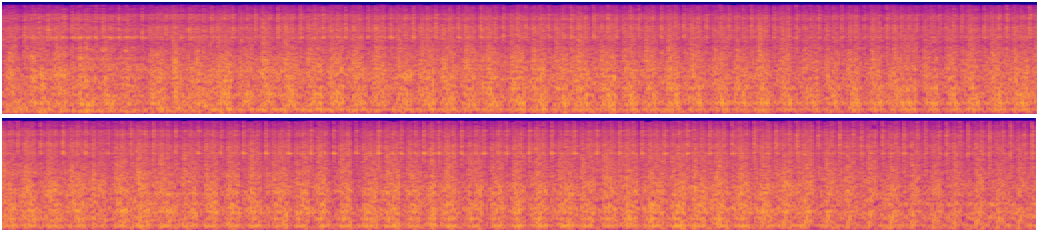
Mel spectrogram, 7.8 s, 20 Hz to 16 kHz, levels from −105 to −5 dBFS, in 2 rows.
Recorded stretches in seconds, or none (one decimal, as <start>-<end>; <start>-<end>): 0.8-7.8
